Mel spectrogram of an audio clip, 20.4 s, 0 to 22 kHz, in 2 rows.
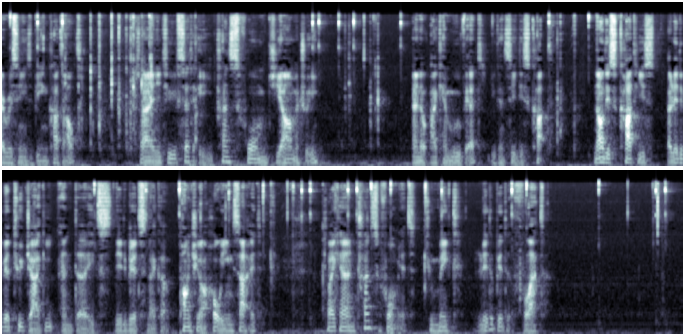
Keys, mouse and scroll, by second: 0.6 click, 1.4 ctrl+a, 5.1 click, 6.0-8.8 shift+drag, 8.8-12.0 middle drag, 12.2 d, 12.4-12.9 drag, 12.9-13.5 d, 13.7 right click, 14.2 d, 14.8 click, 15.1 shift+d, 15.8-16.9 middle drag, 16.9-18.1 shift+drag, 18.1-20.1 middle drag, 20.1-20.4 drag.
